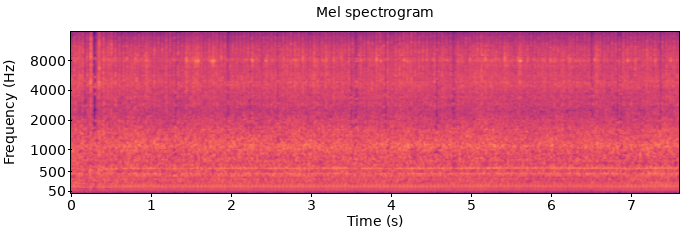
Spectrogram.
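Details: Bolens 22-inch self-propelled mower with a Quantum engine, first run after getting it going, self-propel cables seized: small single-cylinder holds a steady, even putter with no misses or surging; runs normally.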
